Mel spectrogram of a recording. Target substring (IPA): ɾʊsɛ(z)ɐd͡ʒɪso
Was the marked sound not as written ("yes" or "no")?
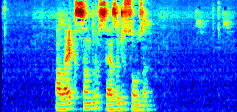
no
